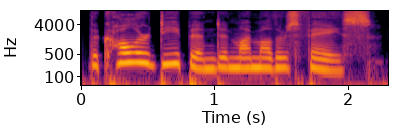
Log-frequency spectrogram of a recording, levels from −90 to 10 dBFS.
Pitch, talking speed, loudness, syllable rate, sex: 205 Hz, 180 wpm, -16 LUFS, 5.2 syllables/s, female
